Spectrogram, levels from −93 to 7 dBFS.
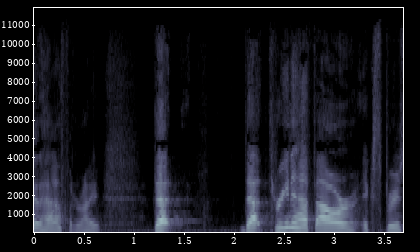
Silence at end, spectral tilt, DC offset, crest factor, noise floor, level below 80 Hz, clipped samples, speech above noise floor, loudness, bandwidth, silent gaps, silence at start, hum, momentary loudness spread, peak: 0 s; -5 dB/octave; under 0.1%; 22 dB; -70 dBFS; -78 dBFS; under 0.1%; 35 dB; -35 LUFS; 11.5 kHz; none; 0 s; 60 Hz at -80 dBFS; 16 LU; -14 dBFS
